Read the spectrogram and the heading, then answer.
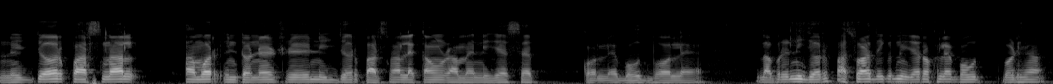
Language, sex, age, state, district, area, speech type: Odia, male, 45-60, Odisha, Bargarh, urban, spontaneous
